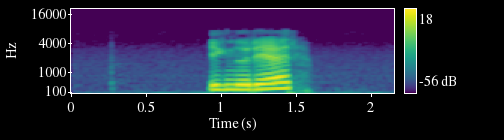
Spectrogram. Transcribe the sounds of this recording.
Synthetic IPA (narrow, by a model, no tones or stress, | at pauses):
ɪɡnʊɾeːɾ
